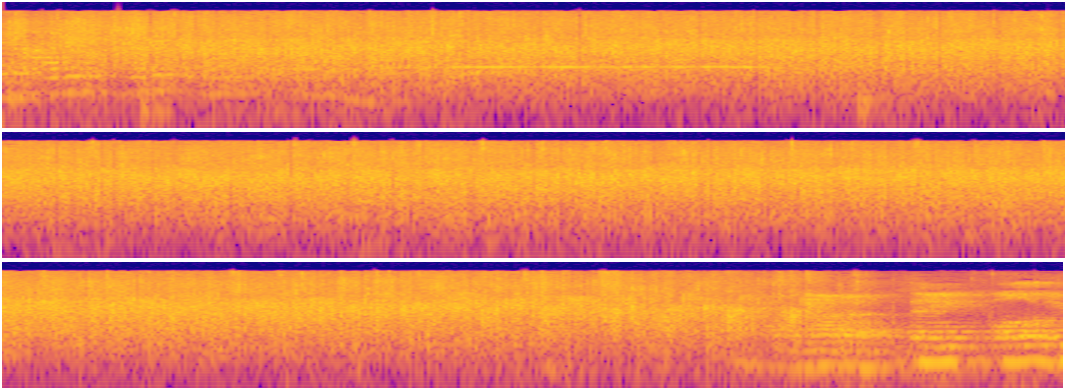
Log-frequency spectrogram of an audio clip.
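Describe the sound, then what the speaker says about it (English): Town hall audience giving a congressman sustained, loud applause, a dense, continuous roar of many hands that carries on steadily before easing off near the end as a voice starts to speak. "let's give him a big round of applause."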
